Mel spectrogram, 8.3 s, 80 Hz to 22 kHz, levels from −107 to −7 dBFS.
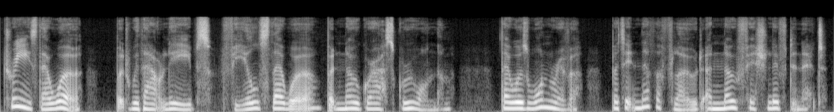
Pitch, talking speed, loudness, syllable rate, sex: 205 Hz, 210 wpm, -19 LUFS, 5.8 syllables/s, female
